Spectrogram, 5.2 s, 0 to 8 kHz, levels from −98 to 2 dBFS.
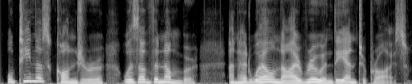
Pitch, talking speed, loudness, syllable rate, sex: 210 Hz, 140 wpm, -17 LUFS, 5.1 syllables/s, female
